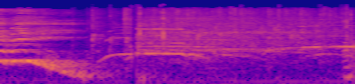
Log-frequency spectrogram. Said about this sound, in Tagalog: Ang hina ng palakpak nyo.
